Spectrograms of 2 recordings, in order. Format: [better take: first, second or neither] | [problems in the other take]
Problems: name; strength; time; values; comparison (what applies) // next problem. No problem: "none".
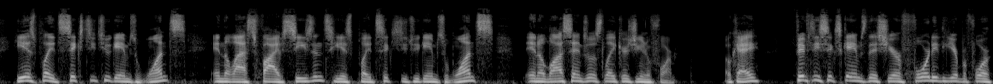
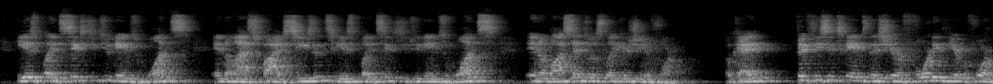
first | off-mic speech; far // room echo; noticeable; dies away in 0.5 s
